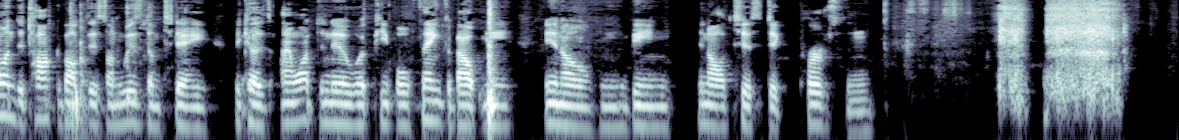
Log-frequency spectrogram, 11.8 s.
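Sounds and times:
speech: 0.0 - 9.0
sniff: 9.3 - 11.4
person blowing nose into a microphone: 9.9 - 11.5.

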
